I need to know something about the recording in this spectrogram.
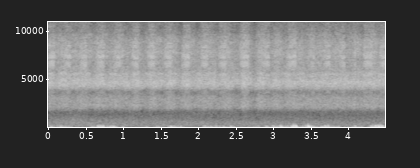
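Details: Crickets at a bay on Korčula, Croatia: a dense, steady high-pitched shrill chorus pulsing slightly, with low thumps of wind or handling rumble underneath.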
